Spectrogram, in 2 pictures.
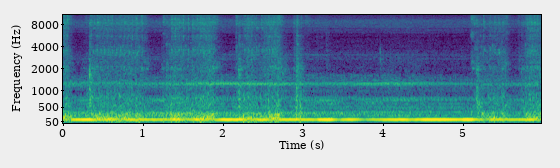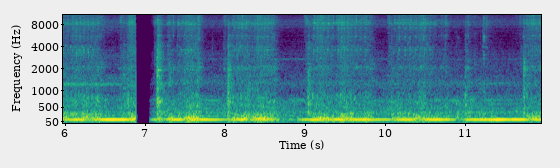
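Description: A sewing machine runs with a steady hum and rapid stitching.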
